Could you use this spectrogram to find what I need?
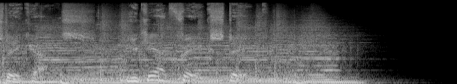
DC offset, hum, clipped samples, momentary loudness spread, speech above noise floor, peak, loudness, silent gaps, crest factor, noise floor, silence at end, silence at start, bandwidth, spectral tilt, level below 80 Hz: under 0.1%; none; under 0.1%; 4 LU; 51 dB; -2 dBFS; -15 LUFS; none; 14 dB; -64 dBFS; 0.9 s; 0 s; 19.5 kHz; -5 dB/octave; -24 dBFS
